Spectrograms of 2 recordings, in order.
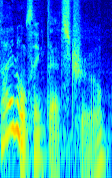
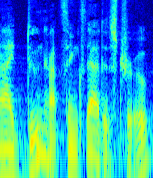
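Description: First: "I don't think that's true" run together casually; relaxed contracted "I don't think that's true"; informal contracted. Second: "I do not think that is true" with each word spelled out; careful formal "I do not think that is true"; formal full forms. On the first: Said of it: "you're sounding more informal". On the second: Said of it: "you're sounding more formal". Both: Shown as a demonstration.

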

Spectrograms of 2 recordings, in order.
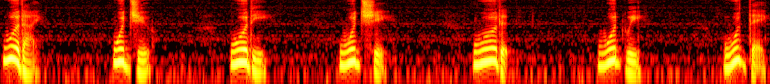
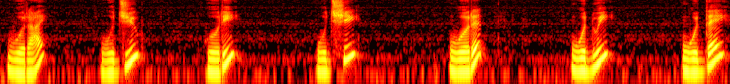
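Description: First: Each "would" tag starting high and falling; falling intonation. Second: Each "would" tag rising sharply on the pronoun; rising intonation. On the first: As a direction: hit "would" and drop the pronoun. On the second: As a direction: lift the last word of every "would" question. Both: Shown as a demonstration. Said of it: "and dropping down".

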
